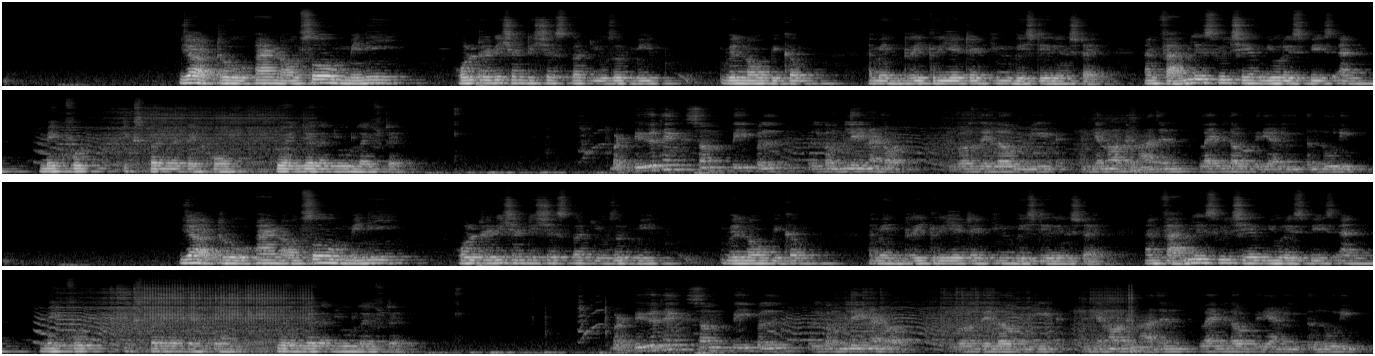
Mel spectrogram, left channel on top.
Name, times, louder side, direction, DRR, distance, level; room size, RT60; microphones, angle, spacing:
voice 1, 1.8-4.0 4.5-6.5 6.8-6.9 7.2-8.1 8.7-11.0 11.4-13.7 14.1-14.6 14.9-16.1 16.4-17.7, left 2 dB, 70° left, -1 dB, 0.4 m, -24 dB
sound 1, 14.0-16.9 19.0-19.2 19.5-19.8 20.3-25.2, right 5 dB, 85° right, 0.4 m, -41 dB
voice 2, 19.8-22.8 23.1-27.2, left 1 dB, 45° left, -3 dB, 1.1 m, -31 dB
4.7 x 2.2 x 2.3 m, 0.70 s
head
